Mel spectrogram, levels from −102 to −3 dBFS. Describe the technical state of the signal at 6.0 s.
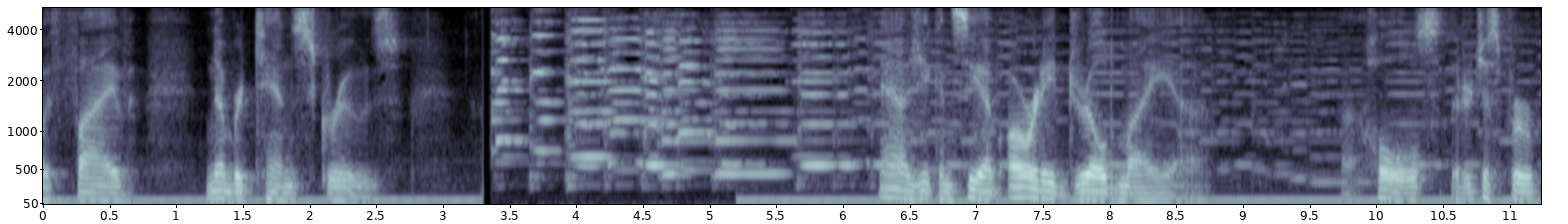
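At 6.0 s the signal is intact, with no dropout, clipping, glitch or other technical fault audible at that moment.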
